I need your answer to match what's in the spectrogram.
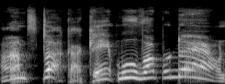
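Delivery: high, strained voice, slow and drawn out. Retelling someone stuck on a ledge, the speaker does it in his Powell voice. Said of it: "I should do it in my Powell voice".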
